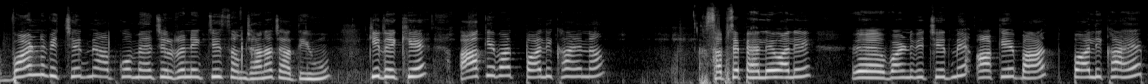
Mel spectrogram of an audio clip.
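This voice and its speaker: A woman's voice: very high-pitched, a little slow, a bit bright. A woman teacher explaining a grammar lesson to young schoolchildren, asking questions and answering them herself, and drawing out single letters and words. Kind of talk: Hindi grammar lesson for children.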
